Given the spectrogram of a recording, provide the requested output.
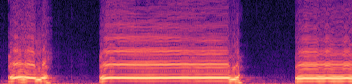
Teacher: قصر كباقي القراء، ثم التوسط، ثم الإشباع أو الطول ست حركات · Term: مد البدل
